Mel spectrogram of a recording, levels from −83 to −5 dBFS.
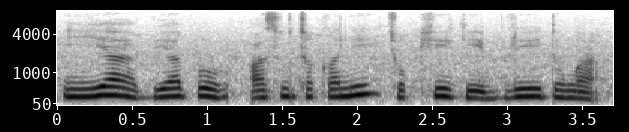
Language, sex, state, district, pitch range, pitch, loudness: Garo, female, Meghalaya, North Garo Hills, 185-215 Hz, 205 Hz, -16 LUFS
